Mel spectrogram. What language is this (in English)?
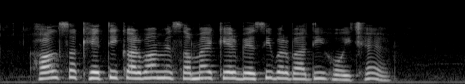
Maithili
